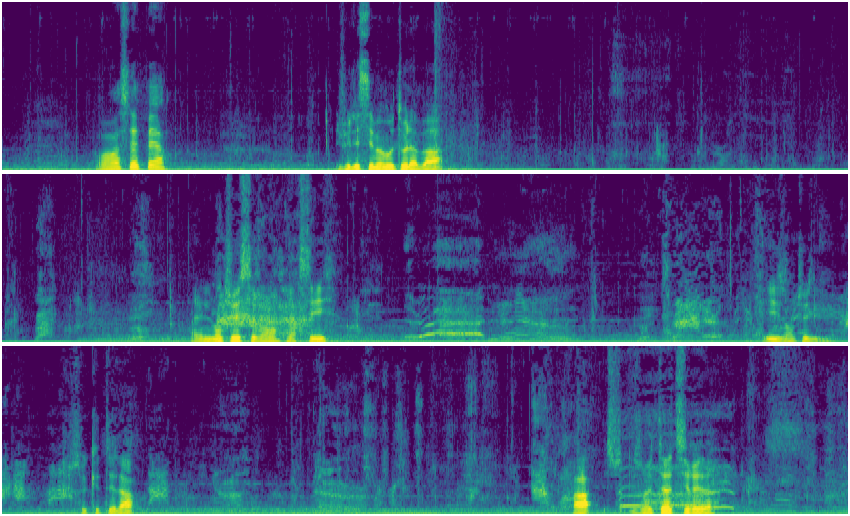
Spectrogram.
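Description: A young man talks in bursts into a close headset microphone.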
